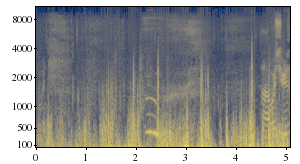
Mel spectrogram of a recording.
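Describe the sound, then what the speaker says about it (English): Gusty wind buffets the microphone with low, uneven rumbling, along with scattered footsteps on a trail and a brief voice. "It's really good windy."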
